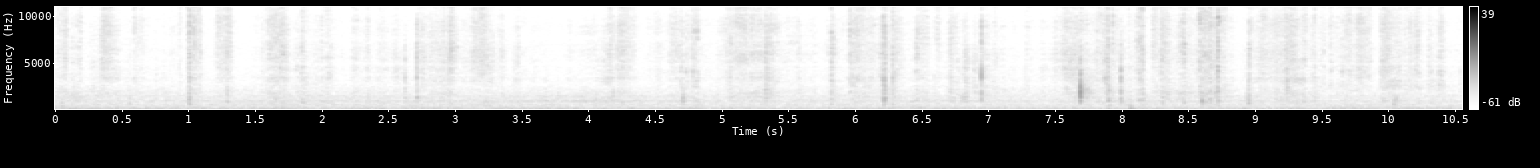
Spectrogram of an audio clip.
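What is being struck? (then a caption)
Thin origami paper sheet. A partly folded sheet of thin red origami paper is held in both hands while fingertips crease, fold and rub its layers. Soft, bright papery crackles and quick ticks come and go over a steady low hum. The level stays quiet throughout, with one slightly sharper snap near the end.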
